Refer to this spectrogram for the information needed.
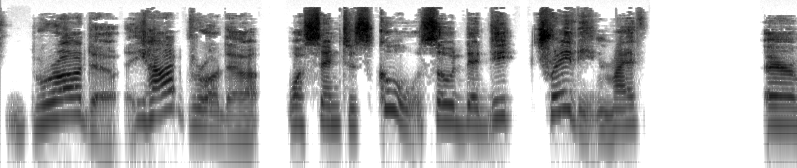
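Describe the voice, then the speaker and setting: A woman's voice: fairly low pitch, no room sound. Middle-aged Cameroonian woman, interview guest, earnest and reflective, recorded dry. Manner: earnest, reflective, often rephrases mid-sentence. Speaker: guest, biblical studies professor. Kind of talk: personal storytelling in an interview. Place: podcast studio table.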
